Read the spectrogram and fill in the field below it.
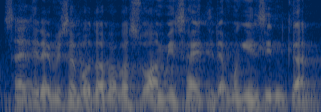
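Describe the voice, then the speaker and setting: A man voicing a timid young wife who pleads softly and apologizes, in an echoey hall. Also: medium pitch, flat delivery, quick pace, a little hiss or hum, lightly acted. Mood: pleading. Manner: soft, apologetic. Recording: echoey hall, faint ambience.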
